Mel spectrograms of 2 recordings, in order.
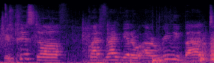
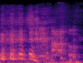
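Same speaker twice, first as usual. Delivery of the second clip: high, louder laughing yell; mock yell; 9 semitones higher, 5 dB louder than usual. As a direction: bellow it with a laugh. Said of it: "No, not calm down".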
